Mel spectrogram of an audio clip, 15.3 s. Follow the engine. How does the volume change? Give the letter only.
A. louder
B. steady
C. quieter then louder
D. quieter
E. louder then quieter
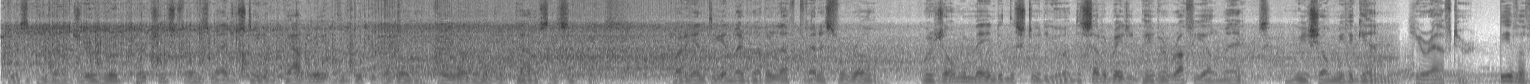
D.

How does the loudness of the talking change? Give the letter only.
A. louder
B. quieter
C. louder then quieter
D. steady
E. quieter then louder
D.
